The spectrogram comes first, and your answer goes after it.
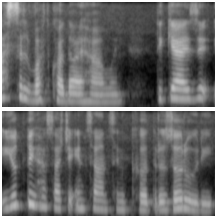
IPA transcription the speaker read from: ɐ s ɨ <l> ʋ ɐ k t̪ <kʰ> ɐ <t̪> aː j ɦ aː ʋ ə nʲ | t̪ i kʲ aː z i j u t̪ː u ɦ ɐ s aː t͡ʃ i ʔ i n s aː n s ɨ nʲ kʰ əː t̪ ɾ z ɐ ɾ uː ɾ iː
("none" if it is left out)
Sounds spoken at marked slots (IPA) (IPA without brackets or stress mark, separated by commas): l, kʰ, d̪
